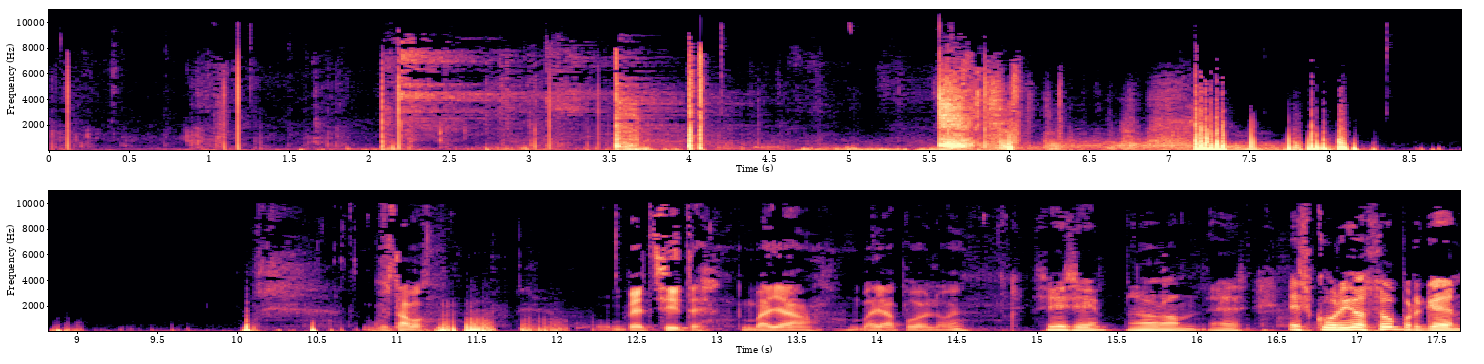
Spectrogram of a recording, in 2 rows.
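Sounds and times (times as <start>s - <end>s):
booming bangs from someone bumping a fence in Belchite Spain: 2.1s - 8.1s
speech: 11.0s - 11.4s, 12.5s - 17.6s.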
